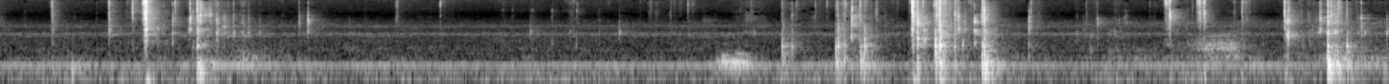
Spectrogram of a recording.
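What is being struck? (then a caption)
Painted bar of soap. A utility knife blade shaves the glossy red and beige painted coating off an oval solid soap bar held in the hand, exposing the white soap underneath. Quiet, bright, crisp scraping and crackling bursts come in clusters, with short sharp peaks that stop almost instantly. A faint steady hum sits low underneath throughout.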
